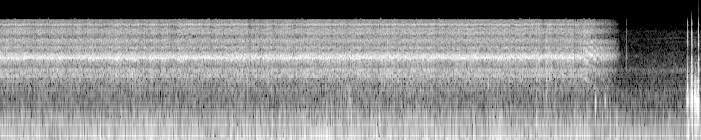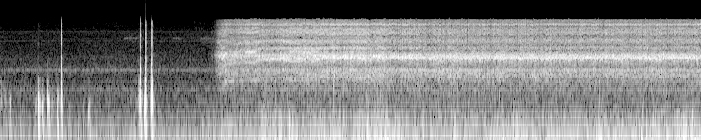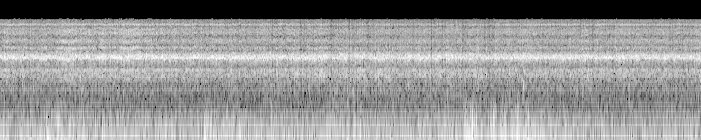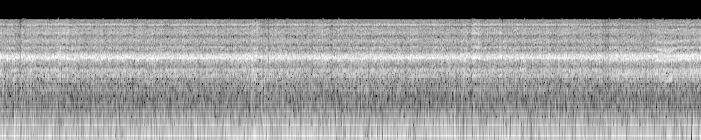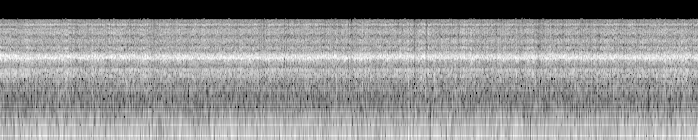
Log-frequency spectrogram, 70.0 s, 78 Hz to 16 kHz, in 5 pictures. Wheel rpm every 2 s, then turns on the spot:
230, 230, 230, 230, 230, 220, 20, 0, 0, 130, 230, 230, 230, 230, 230, 230, 230, 230, 230, 230, 230, 230, 230, 230, 230, 230, 230, 230, 230, 240, 230, 230, 230, 230, 240.
none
